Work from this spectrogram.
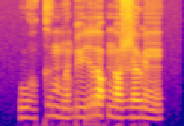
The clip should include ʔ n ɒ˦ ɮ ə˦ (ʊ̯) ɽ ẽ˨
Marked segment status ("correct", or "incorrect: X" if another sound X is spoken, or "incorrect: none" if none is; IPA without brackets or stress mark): correct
